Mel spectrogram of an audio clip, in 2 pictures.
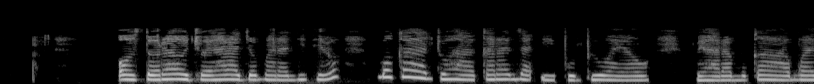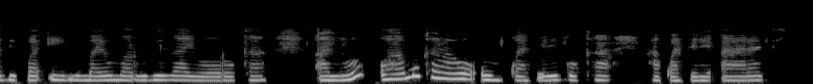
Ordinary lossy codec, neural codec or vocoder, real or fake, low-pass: MP3, 24 kbps; none; real; 5.4 kHz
